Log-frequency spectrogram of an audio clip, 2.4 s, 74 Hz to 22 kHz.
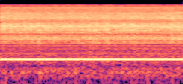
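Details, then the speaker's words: Mikron TH-5104 thermal imaging camera (about 1996): steady mid-pitched hum with hiss from the scan mirror oscillating fast on its torsion bar, the loudest part, vibration felt by touch; normal and nothing can be done about it. "so here's that sensor so this this right here is what's making the most noise but there's really nothing you can do about it you know you yeah touch it you feel it"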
